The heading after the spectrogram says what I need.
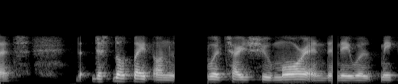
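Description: At 1.74 s the speech drops into a dead hole that lasts until 2.08 s. This is packet loss filled with silence. The receiver got nothing for 340 ms and played silence instead. The gap starts and ends abruptly. A shorter hole follows at 3.32 s, lasting 60 ms to 3.38 s. Both lengths fit 20 ms packets. The band-limited G.711 telephone sound runs around both gaps.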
